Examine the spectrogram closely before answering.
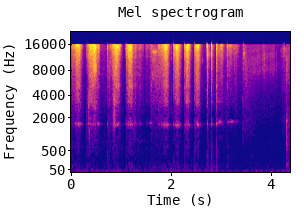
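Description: A wire brush grinder scrubs a metal chain.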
